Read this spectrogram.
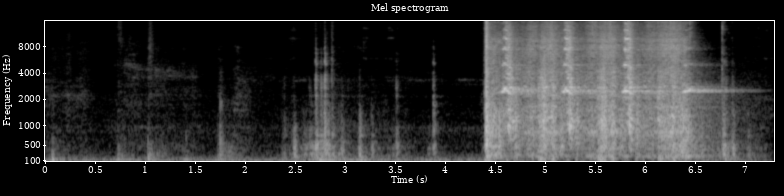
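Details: Peugeot 205 XR, out of storage for years, cranking during a compression test: harsh clatter about twice a second and a mechanical clunk. Cylinders one and two read 120; the owner fears a bad reading on number three.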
